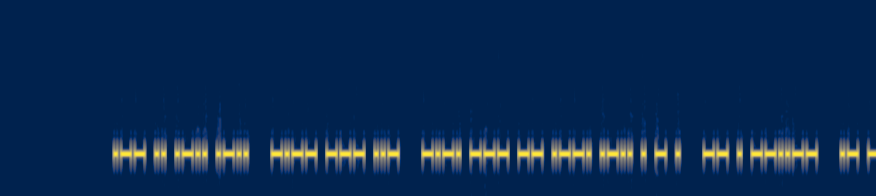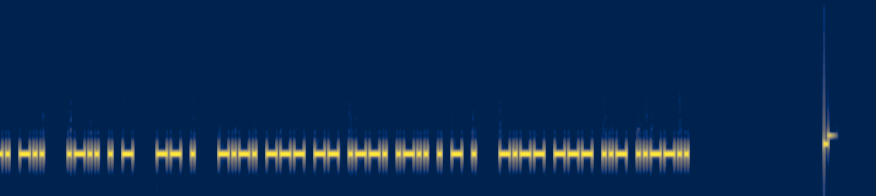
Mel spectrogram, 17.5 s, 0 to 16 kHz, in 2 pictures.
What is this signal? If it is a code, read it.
Morse code, heard as a keyed tone, about 36 wpm, 700 Hz. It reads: WILL YOU COMPLETE ME, AND LET ME COMPLETE YOU?
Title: Sentences from Top 1000 Words - Review Part 2 - 35wpm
